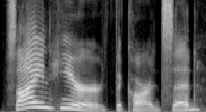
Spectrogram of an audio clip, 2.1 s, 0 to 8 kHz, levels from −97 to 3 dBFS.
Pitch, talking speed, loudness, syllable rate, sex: 235 Hz, 145 wpm, -16 LUFS, 3.3 syllables/s, female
